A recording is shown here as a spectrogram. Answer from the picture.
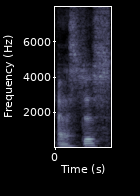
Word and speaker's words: Estes: in estes colorado and estes is the bestest that's how we always remember how to pronounce it and up in rocky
